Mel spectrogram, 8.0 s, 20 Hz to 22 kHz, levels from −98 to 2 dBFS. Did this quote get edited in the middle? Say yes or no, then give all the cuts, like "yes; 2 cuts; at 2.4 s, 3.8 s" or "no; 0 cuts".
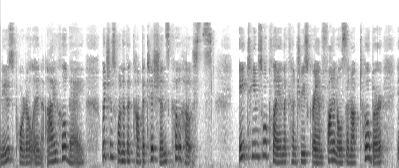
no; 0 cuts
